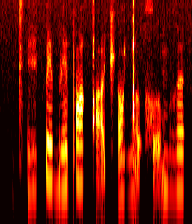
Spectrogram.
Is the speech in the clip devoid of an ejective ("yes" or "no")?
no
